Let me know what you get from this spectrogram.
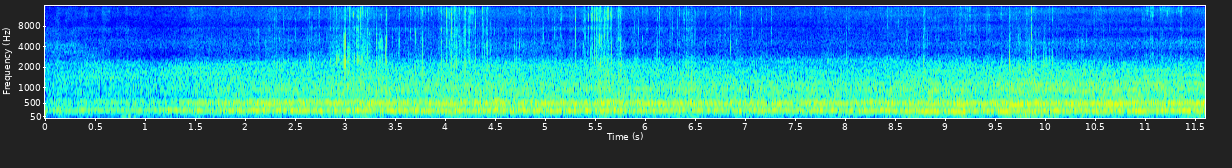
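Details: Large Asian honey bee colony humming while people search the nest for the queen, which proves hard to find: a continuous, even buzzing drone with faint clicks and rustles over it and a slight rise in loudness.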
